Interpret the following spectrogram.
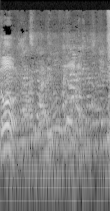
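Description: Speech only: a short loud call at the start, then the overlapping chatter of several people in a room.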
